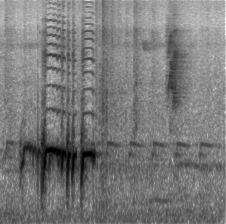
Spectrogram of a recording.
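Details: Local zebra dove singing as a lure to provoke other zebra doves to sing: one loud, distorted phrase of rapid wavering coos on a single pitch, followed by a fainter short note.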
